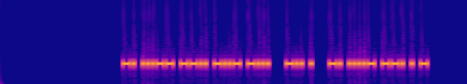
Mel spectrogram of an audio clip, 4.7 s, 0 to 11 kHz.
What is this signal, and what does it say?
Morse code, heard as a keyed tone, about 50 wpm, 700 Hz. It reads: N3ZXB DE N4GET
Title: USA Callsign DE Callsign - 5 Characters - 50wpm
